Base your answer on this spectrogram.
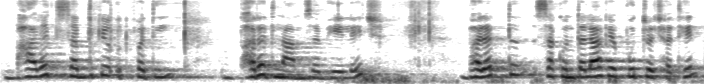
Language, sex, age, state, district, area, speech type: Maithili, female, 60+, Bihar, Madhubani, rural, spontaneous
